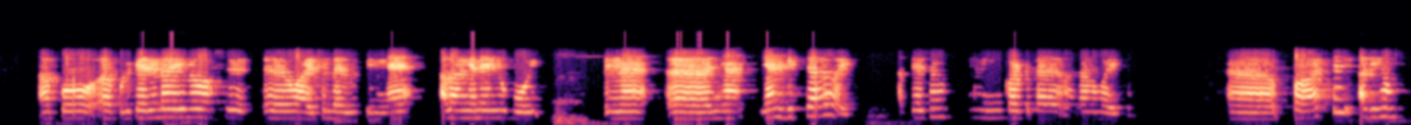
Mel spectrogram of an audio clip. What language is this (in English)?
Malayalam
